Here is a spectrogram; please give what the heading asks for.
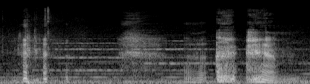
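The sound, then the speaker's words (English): A man clears his throat in a few rough, raspy bursts, with no other sound around them. “He awkwardly resituated himself and cleared his throat.”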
